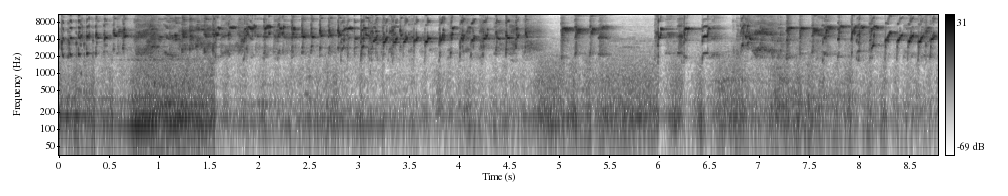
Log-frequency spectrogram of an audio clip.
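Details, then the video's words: Lovebirds in a daily routine, a flock chattering nonstop with rapid high chirps and sharp squeaks, briefly quieter midway before the busy twittering resumes. "Lovebirds Chirping Video Daily routine"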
